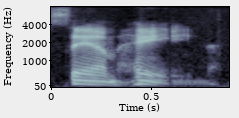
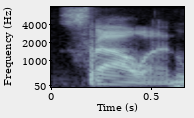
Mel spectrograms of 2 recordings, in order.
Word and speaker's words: Samhain: So the way they said it in Halloween 2 is Samhain. – Yes. – Which is how Glenn Danzig pronounced his band name as well. It's actually pronounced Salin, which is how they pronounce it in this movie.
